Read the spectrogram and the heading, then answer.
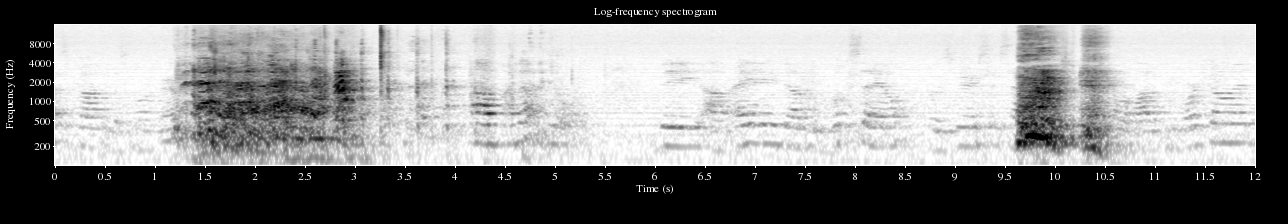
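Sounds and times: person clearing throat: 9.6s - 10.7s.

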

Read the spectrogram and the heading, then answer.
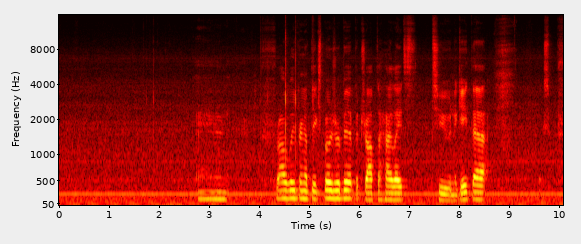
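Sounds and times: faint hiss and rumble: 0.0s - 10.0s.

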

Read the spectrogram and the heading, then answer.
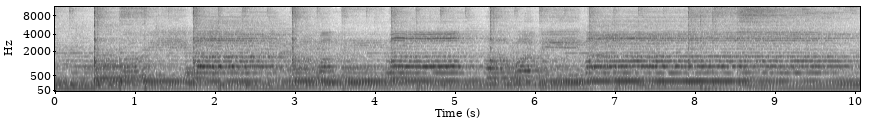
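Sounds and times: choir singing a hymn: 0.7s - 10.0s.

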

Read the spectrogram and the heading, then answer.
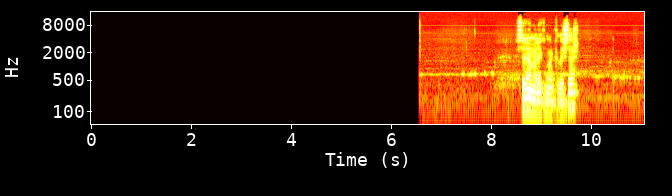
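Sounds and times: high whine: 6.6s - 11.0s.

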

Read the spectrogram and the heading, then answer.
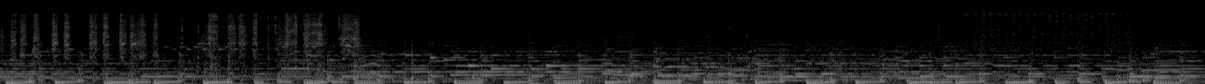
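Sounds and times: background music with bass beat: 0.0s - 12.0s.

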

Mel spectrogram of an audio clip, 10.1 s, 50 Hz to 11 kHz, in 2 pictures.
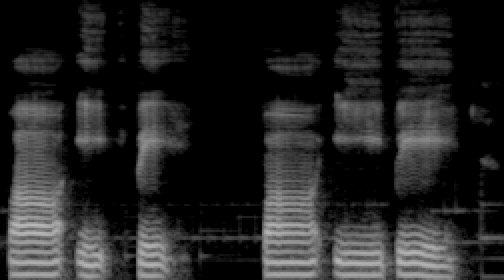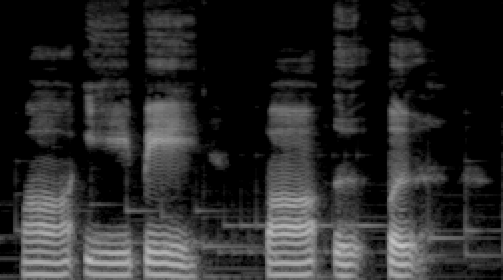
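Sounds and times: man speaking syllables: 0.0s - 1.8s, 2.6s - 4.6s, 5.3s - 7.0s, 7.7s - 9.3s
soft background music: 0.0s - 10.0s.

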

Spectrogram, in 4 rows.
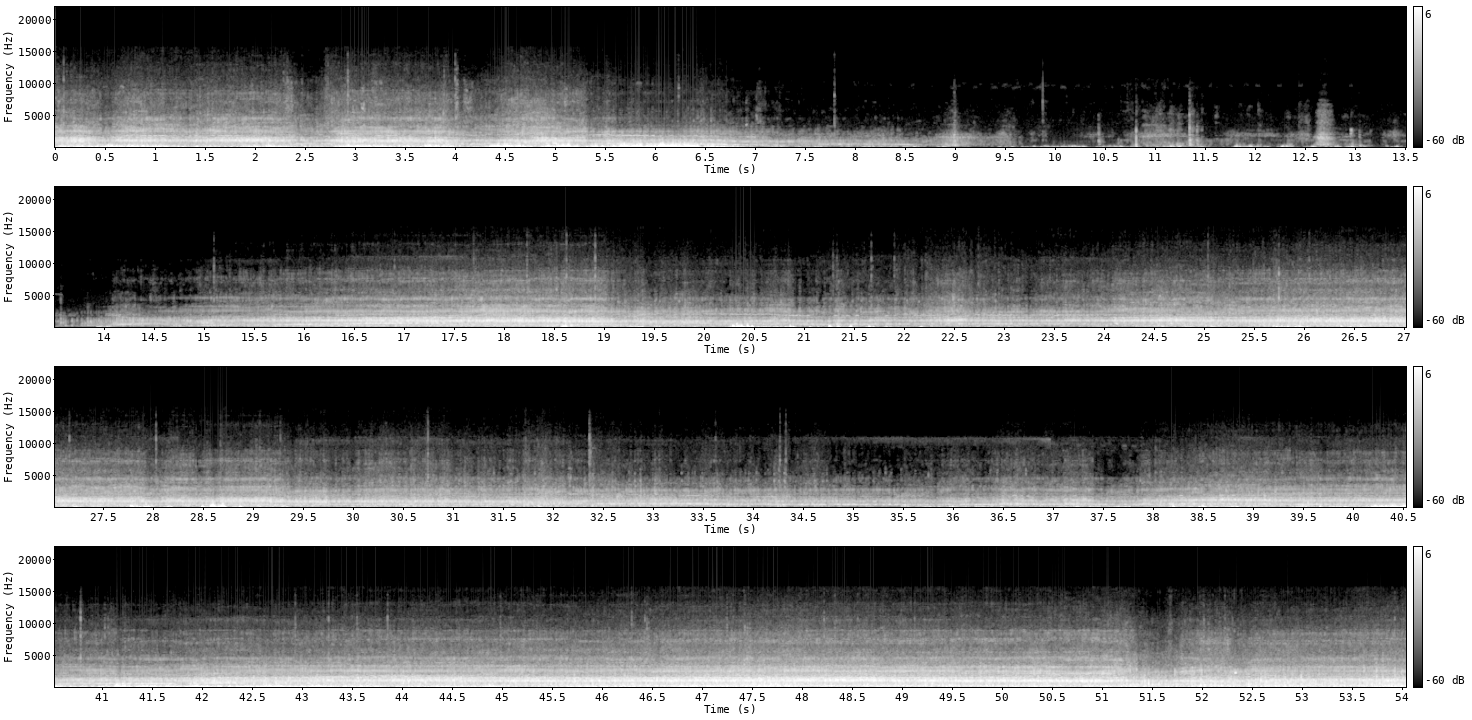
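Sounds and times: electric motor whine: 0.0s - 9.3s, 13.6s - 54.0s
tyres and suspension rumbling: 0.0s - 54.0s.

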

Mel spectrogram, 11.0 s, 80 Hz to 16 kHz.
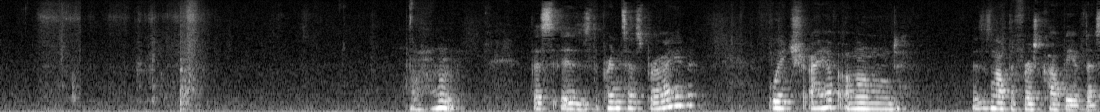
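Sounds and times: book rustling against cardboard: 0.4s - 2.2s.

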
